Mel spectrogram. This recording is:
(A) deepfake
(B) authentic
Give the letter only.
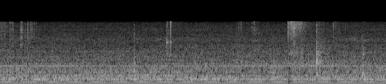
B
